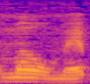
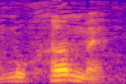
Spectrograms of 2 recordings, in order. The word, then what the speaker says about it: Muhammad: Eu não gosto dessa pronúncia Maomé porque está errado, é Muhammad.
